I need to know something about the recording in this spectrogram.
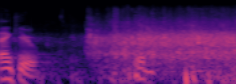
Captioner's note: applause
